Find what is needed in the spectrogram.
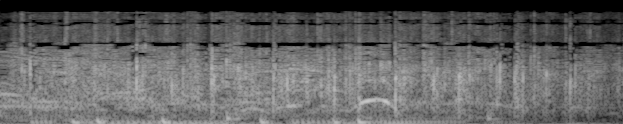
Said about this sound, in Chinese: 这是大龙的经验，给大龙鼓点掌吧。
